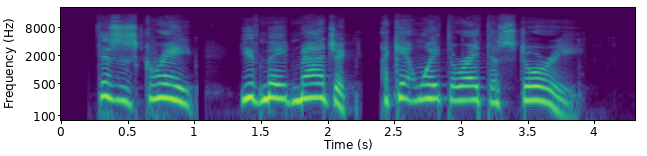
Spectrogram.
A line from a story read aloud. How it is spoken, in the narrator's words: Flynn shouted above the noise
